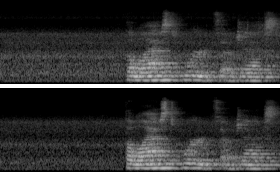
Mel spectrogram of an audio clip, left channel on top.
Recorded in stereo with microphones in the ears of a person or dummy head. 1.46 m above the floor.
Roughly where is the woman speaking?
Right.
